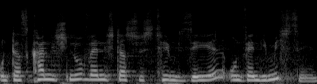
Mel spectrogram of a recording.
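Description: A woman's somewhat breathy voice sits at medium pitch with a dark, mellow tone, ordinary pitch variation and a moderate pace. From Ruhr area, Duisburg. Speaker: poet. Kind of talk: panel discussion on stage. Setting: theatre stage with audience.

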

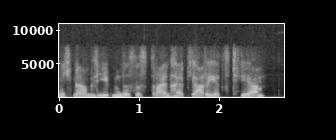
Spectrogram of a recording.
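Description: The woman's pitch is fairly low, and her pace is fairly quick. The sound is dry and close, with no echo. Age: 40s. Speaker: caller, cancer patient and teacher. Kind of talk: phone-in testimony.

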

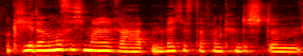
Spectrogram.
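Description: Speaking fairly slowly, a woman uses a fairly high pitch. Her pitch varies in an ordinary way. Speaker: podcast host. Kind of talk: casual interview; scripted narration.

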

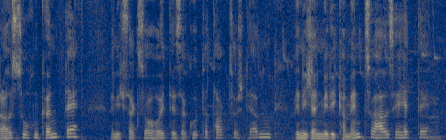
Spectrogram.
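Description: A man's somewhat breathy voice with a dark, mellow tone and lively intonation. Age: 50s. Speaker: wheelchair user with paraplegia. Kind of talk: interview testimony.

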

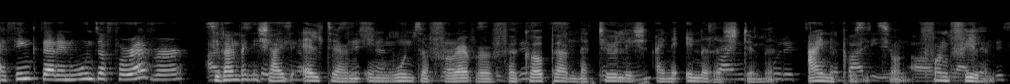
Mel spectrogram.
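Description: A woman with a fairly low pitch and an Israeli accent speaks at a fairly slow pace, her pitch swinging very widely. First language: Hebrew (speaking German). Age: 40s. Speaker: playwright. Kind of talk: interview.

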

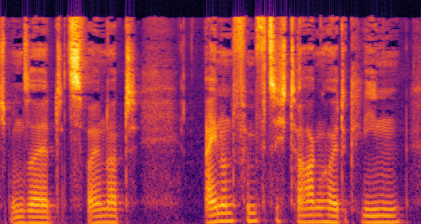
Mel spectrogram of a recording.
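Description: A plain, everyday voice from a man, medium in pitch, with ordinary pitch variation. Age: 30s. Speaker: recovering addict, podcaster. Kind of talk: interview.

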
